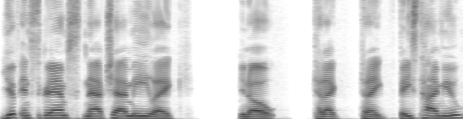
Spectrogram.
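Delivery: normal talking voice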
